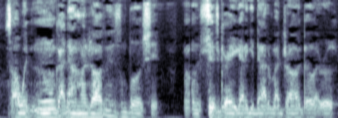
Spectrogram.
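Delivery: very soft, low grumble; low, hushed complaint while obeying; grumbling to himself. Retold or imitated. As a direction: mutter resentfully under your breath.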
